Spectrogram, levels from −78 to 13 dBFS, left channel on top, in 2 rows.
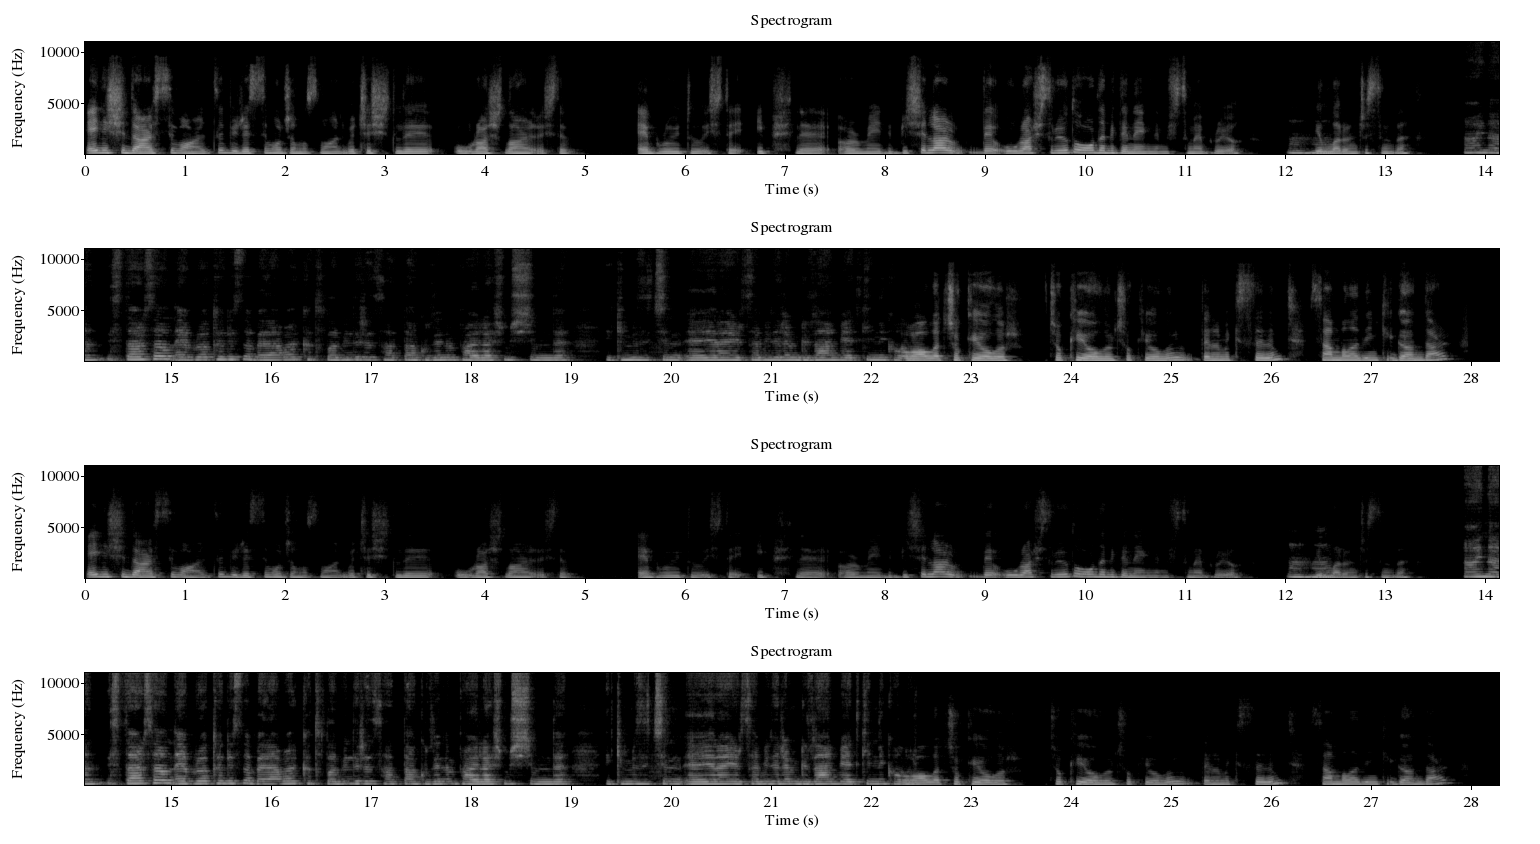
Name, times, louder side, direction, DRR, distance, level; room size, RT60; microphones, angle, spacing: voice 1, 0.0-4.9 5.5-11.5 12.3-13.2 22.3-23.5 23.8-27.8, left 5 dB, 65° left, 0.4 m, -30 dB
voice 2, 12.0-12.5 13.8-22.4, right 1 dB, 50° right, 1.4 m, -32 dB
11.5 x 4.0 x 5.1 m
head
